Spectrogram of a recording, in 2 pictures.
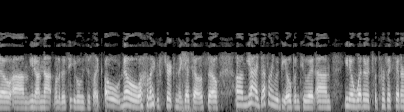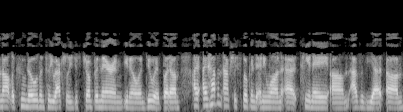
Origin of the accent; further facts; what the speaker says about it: Tampa, Florida, United States; And that's my hometown. That's where I'm from.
